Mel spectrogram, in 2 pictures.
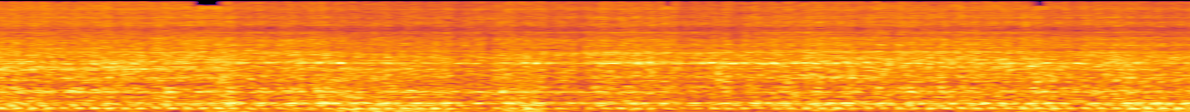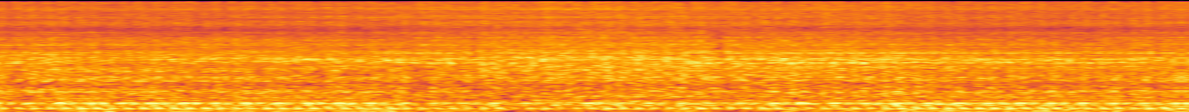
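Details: Cummins diesel in a Freightliner truck that would not start, after the fuel pump was replaced: the engine settles into an even, steady idle with a smooth clatter and no misses or surging, sounding healthy.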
